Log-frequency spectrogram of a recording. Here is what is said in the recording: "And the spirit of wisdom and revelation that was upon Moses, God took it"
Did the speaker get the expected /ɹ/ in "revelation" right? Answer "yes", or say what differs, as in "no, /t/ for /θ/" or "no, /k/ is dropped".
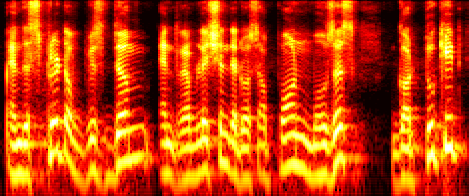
yes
